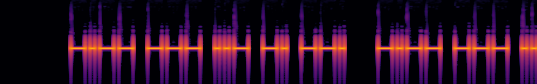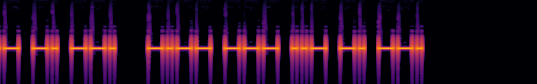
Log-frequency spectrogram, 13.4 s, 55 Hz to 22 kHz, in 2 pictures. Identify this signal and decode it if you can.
Morse code, heard as a keyed tone, about 20 wpm, 700 Hz. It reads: YOUNG YOUNG YOUNG
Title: Top 500 Words Repeated 20wpm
